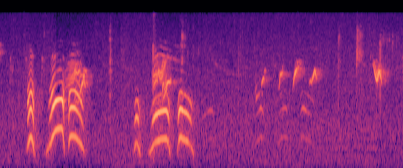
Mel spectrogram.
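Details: California quail calling twice, each a quick three-note phrase of rich, rounded arching notes, then softer high chirps from other small birds.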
